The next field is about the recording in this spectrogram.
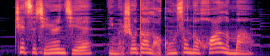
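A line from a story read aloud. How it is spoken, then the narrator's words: Plain. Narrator (Chinese): 我摇摇头说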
